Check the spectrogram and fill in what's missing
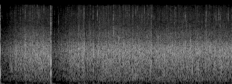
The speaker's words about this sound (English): Can we just give the Lord a big old round of applause this morning for what we celebrate, amen?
